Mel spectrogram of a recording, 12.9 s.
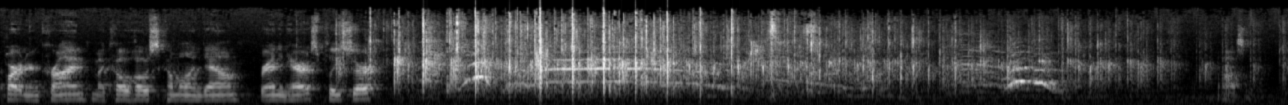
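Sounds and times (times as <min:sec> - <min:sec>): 
speech: 0:00.0 - 0:03.9
audience clapping at a live event: 0:03.3 - 0:12.8
audience whoops and cheering: 0:04.2 - 0:11.0.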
